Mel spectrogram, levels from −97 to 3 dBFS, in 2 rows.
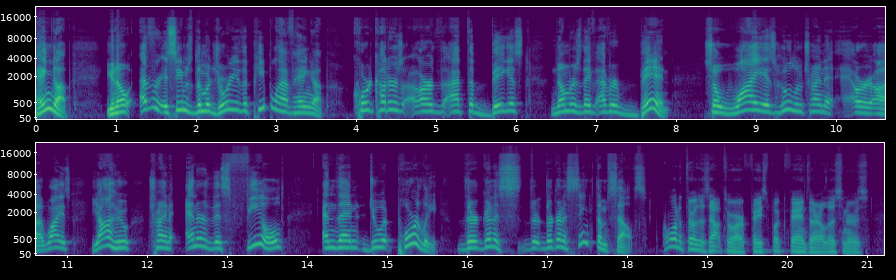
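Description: Microphone overload from 0.93 to 1.02 s in this speech clip, just before "ever it seems the": peaks sound harsh and crackly, likely because input gain drove the converter about 5 dB past full scale, flattening a few percent of samples. Microphone volume stepped down at 1.02 s: voice and background drop about 5 dB at once, likely the call software cutting input gain after that clipped peak.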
